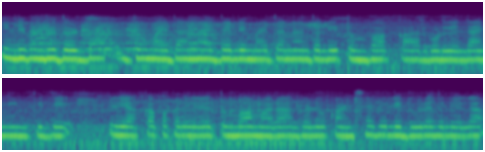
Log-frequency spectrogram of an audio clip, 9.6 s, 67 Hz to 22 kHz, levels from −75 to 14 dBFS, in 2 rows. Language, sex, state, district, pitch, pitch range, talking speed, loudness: Kannada, female, Karnataka, Raichur, 225 Hz, 220-230 Hz, 130 wpm, -13 LUFS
